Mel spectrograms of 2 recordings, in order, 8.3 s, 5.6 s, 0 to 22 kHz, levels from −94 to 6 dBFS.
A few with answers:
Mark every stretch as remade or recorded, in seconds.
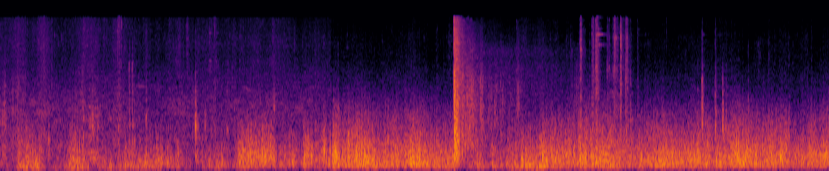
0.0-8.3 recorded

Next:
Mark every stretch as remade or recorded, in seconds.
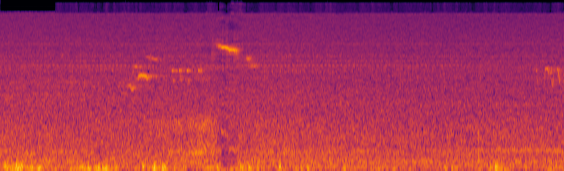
0.0-2.0 recorded; 2.0-2.6 remade; 2.6-5.6 recorded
